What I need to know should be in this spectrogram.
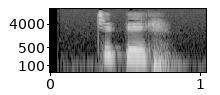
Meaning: now, at present
- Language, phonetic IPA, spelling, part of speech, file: Russian, [tʲɪˈpʲerʲ], теперь, adverb, Ru-теперь.ogg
